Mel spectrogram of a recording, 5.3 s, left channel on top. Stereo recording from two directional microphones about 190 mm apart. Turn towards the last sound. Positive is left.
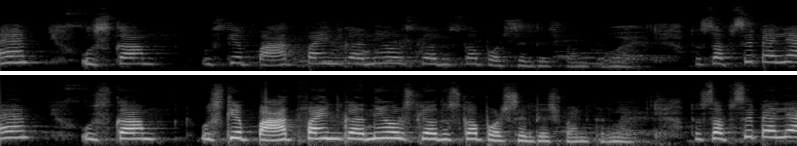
turn(degrees=-30)  # may be behind; listen again after turning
